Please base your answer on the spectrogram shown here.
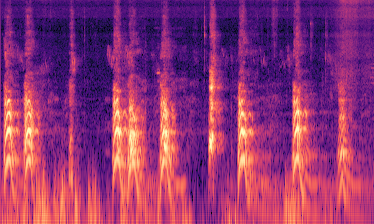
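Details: Šarplaninac dog giving a run of about a dozen deep, harmonic barks, some paired, spaced irregularly across several seconds.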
